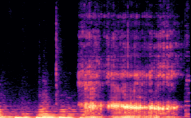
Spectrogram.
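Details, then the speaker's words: Comic staged short of a father snoring loudly at night, exaggerated loud rattling snores with music behind; simulated snoring. "Mummy papa बहुत तेजी से खर्राटे मार रहे हैं। तो मेरे को नींद नहीं आ रही। हां, तुम्हारे पापा खर्राटे तो बहुत तेज मारते हैं।"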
